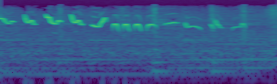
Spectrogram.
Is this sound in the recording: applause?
no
